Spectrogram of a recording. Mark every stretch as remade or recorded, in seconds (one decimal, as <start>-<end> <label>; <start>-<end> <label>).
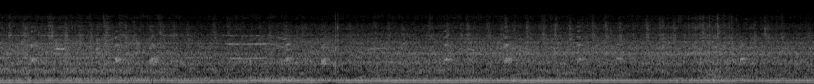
0.0-0.5 recorded; 0.5-3.7 remade; 3.7-8.1 recorded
